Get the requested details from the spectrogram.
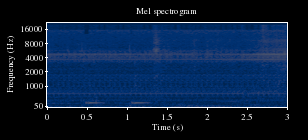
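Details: New Redmi Note 11: a faint constant low hum with two brief clicks that appears after leaving YouTube or a game. It persists after a system update and cache cleaning; only a reboot helps. Cause unknown.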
